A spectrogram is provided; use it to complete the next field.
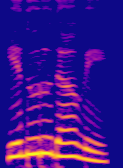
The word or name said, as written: ಎದುರುದಾವೆ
